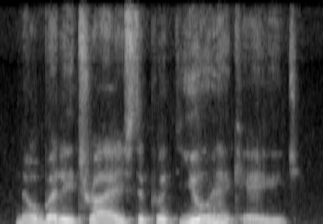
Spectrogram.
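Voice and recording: This clip is reading aloud in a natural voice.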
